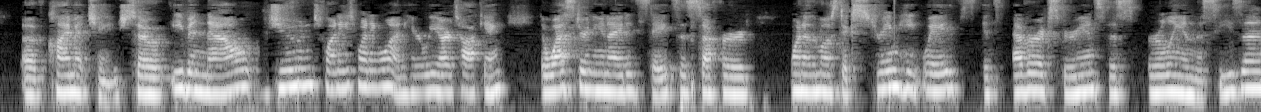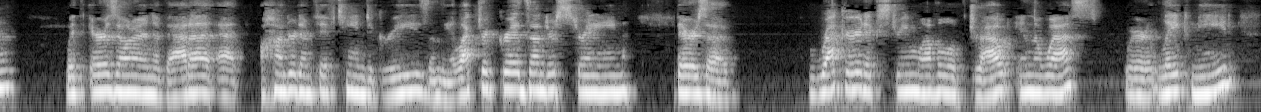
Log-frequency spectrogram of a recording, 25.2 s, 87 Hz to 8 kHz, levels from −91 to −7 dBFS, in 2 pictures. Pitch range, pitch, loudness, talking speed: 180-205 Hz, 195 Hz, -18 LUFS, 140 wpm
